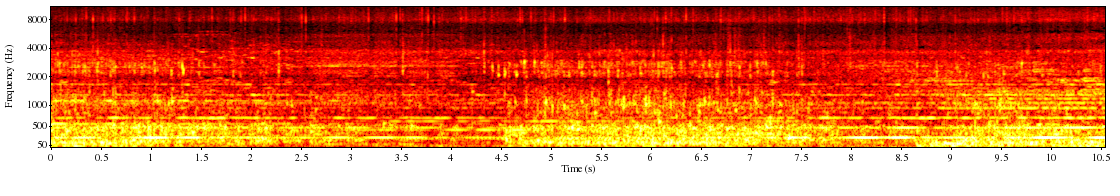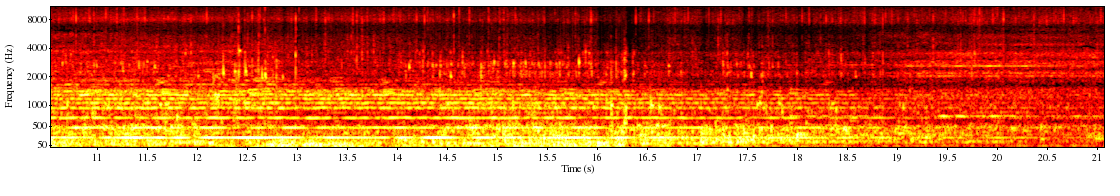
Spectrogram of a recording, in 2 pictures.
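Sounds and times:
motor humming underwater: 0:00.0 - 0:21.0
rumbling water wash: 0:00.0 - 0:21.0.

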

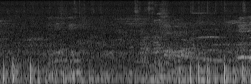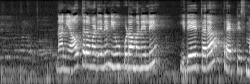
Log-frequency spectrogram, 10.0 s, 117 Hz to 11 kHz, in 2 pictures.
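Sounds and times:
marker pen on writing board: 0:00.0 - 0:07.2.

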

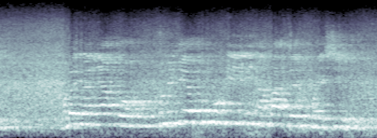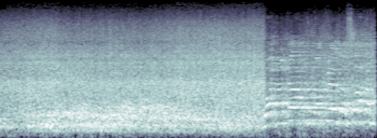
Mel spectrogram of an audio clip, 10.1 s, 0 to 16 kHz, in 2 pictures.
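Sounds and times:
steady rushing noise: 0:00.1 - 0:10.0.

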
